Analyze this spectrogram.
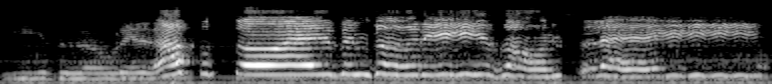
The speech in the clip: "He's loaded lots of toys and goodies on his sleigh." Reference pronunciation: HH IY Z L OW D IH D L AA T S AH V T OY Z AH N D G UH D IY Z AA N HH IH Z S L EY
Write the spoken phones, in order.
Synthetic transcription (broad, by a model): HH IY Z L OW D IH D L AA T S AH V T OY Z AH N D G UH D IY Z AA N S L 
